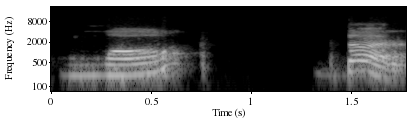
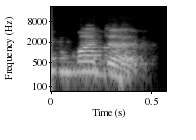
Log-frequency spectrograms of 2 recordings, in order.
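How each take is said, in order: First: मदर very slowly as "म", long pause, "दर"; split syllables. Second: Said in the usual way. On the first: Shown as a demonstration. Teacher demonstrating two sounds, मदर slowly split as म - दर. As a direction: break मदर into two drawn-out beats. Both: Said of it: "टू sounds आ रहे हैं".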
